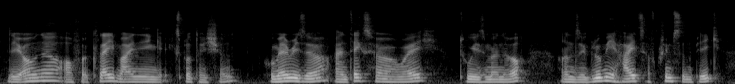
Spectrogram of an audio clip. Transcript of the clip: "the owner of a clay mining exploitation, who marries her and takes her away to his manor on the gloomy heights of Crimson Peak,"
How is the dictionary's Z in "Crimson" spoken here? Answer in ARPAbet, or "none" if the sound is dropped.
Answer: S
